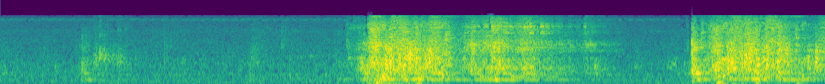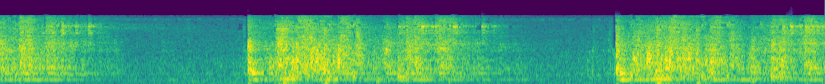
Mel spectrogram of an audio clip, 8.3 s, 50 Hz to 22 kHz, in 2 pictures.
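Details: Small engine on an air compressor after head cleaning, valve seat work and an oil change, choke on, gas added: catches in short sputtering bursts every ~2 s and dies. Carburetor/governor problem suspected.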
